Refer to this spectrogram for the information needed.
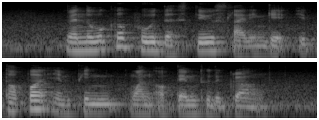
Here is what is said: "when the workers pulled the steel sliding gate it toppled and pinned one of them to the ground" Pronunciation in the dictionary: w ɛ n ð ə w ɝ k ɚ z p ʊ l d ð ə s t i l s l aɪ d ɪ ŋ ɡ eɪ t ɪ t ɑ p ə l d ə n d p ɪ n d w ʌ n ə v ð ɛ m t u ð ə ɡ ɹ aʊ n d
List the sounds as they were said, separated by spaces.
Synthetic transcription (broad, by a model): w ɛ n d ə w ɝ k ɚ p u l d ə s t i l s l aɪ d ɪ ŋ ɡ eɪ t ɪ t ɑ p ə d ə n p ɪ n w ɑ n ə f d ɛ m t u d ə ɡ ɹ aʊ n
